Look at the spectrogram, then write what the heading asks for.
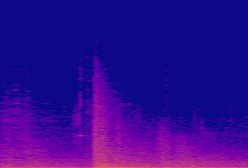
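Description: A boat's cannon fires once in War Thunder, a single loud, close boom that rings out briefly over the steady rumble of engine and water noise.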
